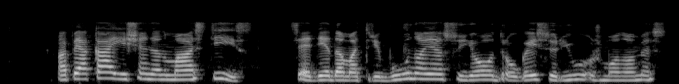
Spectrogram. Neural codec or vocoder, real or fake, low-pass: none; real; 7.2 kHz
